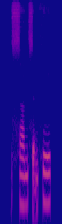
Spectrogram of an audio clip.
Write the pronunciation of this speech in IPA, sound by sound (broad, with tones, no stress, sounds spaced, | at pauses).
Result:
s a˧ n s ə̰˧˥ n f e˦˥ k̚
